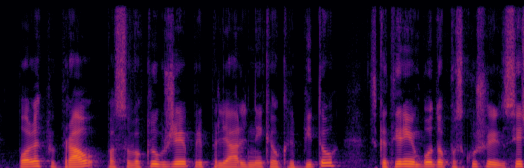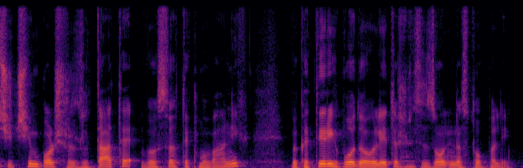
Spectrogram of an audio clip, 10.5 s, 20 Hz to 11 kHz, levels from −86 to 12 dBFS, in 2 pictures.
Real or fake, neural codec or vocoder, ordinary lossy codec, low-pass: fake; vocoder, 22.05 kHz, 80 mel bands, Vocos; none; none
